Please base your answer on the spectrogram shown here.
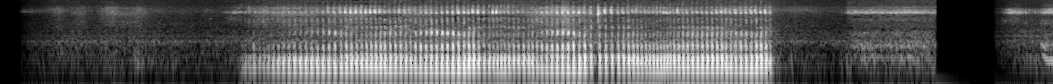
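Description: One loud, long, rattling, growly snore lasting nearly three seconds, followed by softer breaths. Snoring.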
